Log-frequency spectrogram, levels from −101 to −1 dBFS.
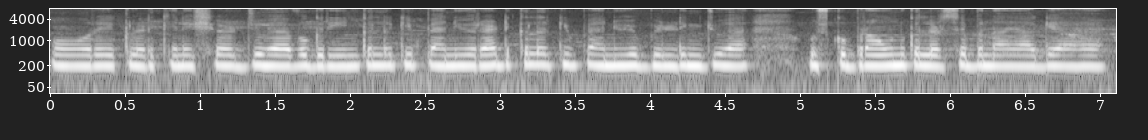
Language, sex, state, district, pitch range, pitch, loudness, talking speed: Hindi, female, Delhi, New Delhi, 195-205 Hz, 200 Hz, -13 LUFS, 245 wpm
